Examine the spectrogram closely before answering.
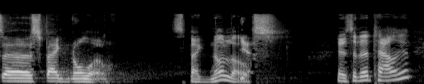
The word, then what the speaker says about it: Spagnuolo: spelling yeah yeah so you just pronounce it without the u spagnolo and that's uh pretty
